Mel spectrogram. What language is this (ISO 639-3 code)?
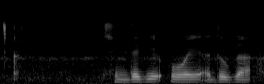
mni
